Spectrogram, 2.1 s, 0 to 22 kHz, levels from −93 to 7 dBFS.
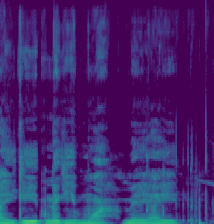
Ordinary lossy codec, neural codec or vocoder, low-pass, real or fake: none; vocoder, 44.1 kHz, 128 mel bands every 512 samples, BigVGAN v2; none; fake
